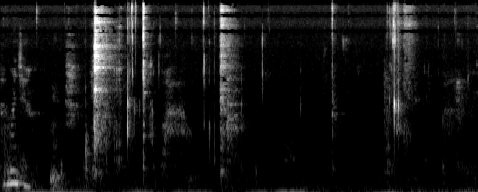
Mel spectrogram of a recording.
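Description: A metal spoon scrapes and clinks against a ceramic bowl.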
